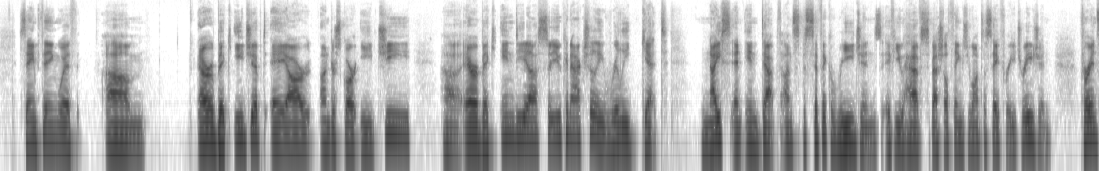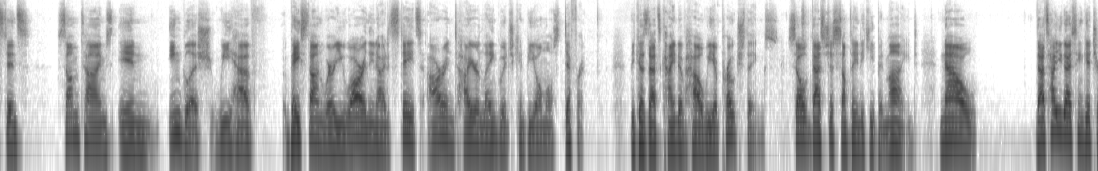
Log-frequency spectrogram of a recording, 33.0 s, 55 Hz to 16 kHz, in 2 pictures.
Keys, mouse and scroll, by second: 5.8-9.4 scroll, 9.4 scroll, 10.9 scroll, 11.6-12.7 scroll, 12.7 scroll, 13.4-14.6 scroll, 27.3 click.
